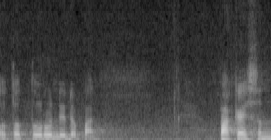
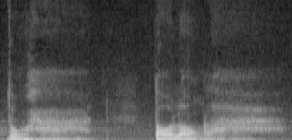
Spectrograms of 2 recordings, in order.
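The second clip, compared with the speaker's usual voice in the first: drawn-out plea; much slower than usual. Retold or imitated. A retold prayer, begging God.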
